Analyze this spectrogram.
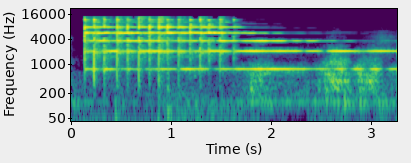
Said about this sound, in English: There's a bell for my collection.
